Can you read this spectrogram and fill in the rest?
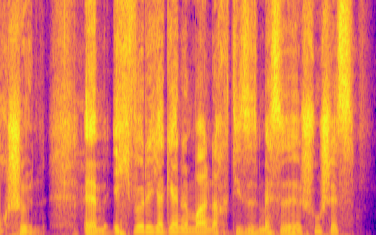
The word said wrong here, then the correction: Massachusetts: Kannst du das aussprechen? – Massachusetts heißt das. – Massachusetts.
